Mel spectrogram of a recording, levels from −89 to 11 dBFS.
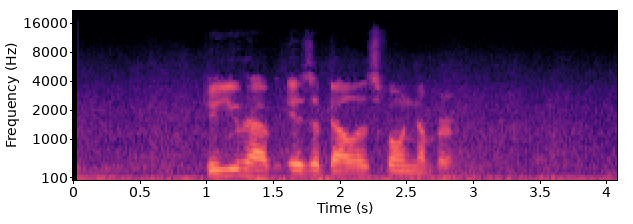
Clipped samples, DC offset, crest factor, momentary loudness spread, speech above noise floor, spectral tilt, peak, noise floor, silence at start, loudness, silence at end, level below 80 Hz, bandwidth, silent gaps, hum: under 0.1%; under 0.1%; 18 dB; 23 LU; 21 dB; -6 dB/octave; -4 dBFS; -38 dBFS; 0 s; -18 LUFS; 0.05 s; -40 dBFS; 13.5 kHz; none; none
